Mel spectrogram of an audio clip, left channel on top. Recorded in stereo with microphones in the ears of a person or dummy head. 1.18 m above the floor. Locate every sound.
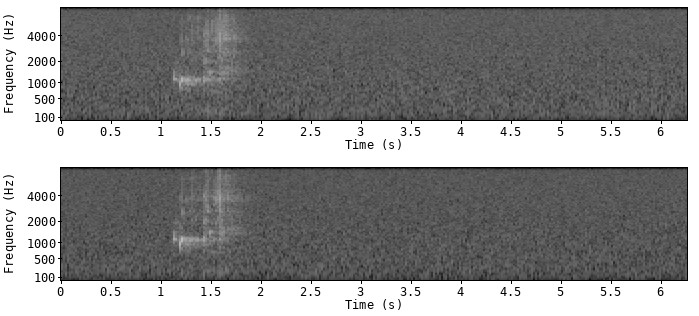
1.1 s a splash: 30° right (ahead or behind), 4.5 m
